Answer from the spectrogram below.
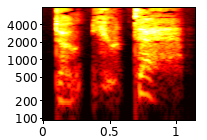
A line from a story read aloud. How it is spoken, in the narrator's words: she whispers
